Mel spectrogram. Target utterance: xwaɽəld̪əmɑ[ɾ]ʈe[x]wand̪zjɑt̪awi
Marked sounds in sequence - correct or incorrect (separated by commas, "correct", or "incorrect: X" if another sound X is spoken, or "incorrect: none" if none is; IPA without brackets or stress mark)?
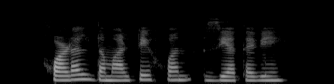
incorrect: l, correct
